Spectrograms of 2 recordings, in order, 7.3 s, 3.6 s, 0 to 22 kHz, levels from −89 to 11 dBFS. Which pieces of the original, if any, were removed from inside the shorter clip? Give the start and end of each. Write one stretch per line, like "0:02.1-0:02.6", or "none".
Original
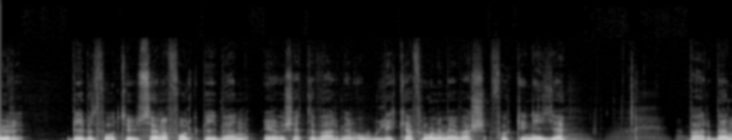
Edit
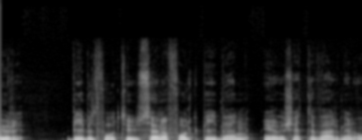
none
